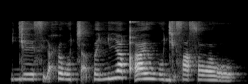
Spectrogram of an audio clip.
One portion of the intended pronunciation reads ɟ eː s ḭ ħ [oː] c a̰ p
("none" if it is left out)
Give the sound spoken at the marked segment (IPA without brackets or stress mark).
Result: oː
